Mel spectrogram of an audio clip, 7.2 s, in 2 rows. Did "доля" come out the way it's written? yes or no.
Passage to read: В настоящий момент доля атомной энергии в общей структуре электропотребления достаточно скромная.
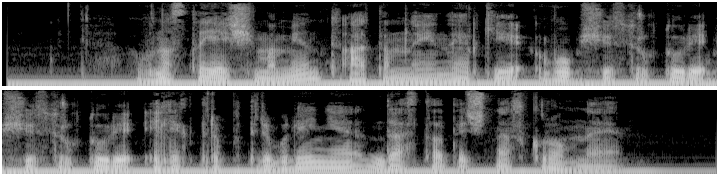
no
